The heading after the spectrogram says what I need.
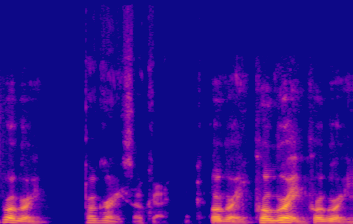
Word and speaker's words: Prograis: Is it Regis Prograis? Nope, you butchered it. Prograis. Regis Prograis.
